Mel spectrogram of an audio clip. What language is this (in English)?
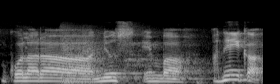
Kannada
